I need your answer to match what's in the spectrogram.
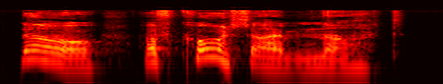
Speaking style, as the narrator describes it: she quavered

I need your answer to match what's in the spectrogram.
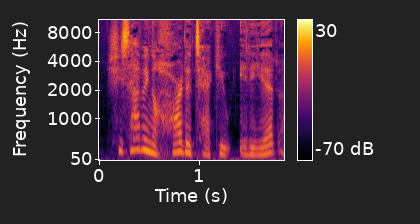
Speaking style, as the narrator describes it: I hissed

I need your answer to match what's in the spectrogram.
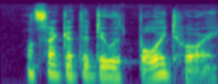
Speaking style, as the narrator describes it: she asked

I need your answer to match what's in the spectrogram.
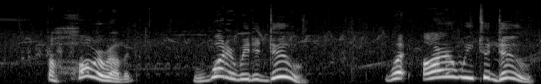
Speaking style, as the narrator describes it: cried at last

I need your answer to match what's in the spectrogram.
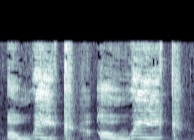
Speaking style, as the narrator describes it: she screeched like a deranged seagull

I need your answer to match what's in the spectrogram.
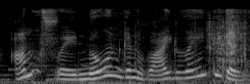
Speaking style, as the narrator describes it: said

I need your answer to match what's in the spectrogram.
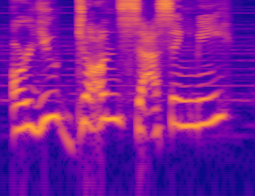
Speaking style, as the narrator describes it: yelled

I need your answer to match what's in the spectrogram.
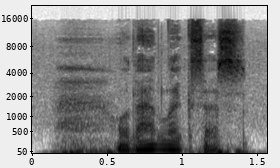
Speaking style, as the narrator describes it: he muttered

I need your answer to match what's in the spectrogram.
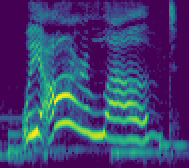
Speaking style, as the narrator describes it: Freckles cried

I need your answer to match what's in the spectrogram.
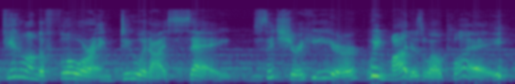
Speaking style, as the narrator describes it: sneered

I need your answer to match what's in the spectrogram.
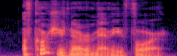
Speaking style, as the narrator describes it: broke in with a little laugh

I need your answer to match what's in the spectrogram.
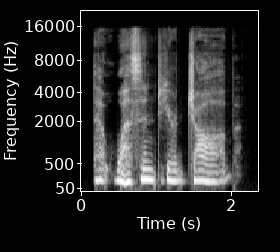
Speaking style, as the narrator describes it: Simon muttered to the floor

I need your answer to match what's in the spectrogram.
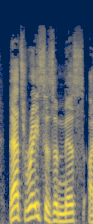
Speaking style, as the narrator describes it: yelled after her

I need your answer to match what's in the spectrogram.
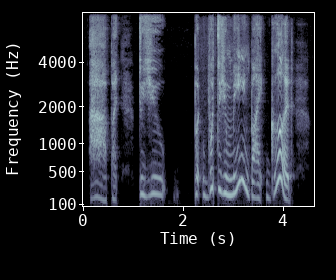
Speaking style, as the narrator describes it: cried Basil Hallward

